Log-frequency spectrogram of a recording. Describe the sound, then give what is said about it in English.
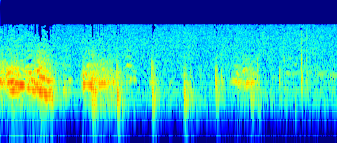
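A sled dog team barks and yelps in a moderately loud cluster as it stops outside a cabin at night, opening with two drawn-out whining howls, followed by a string of short, sharp barks at irregular intervals. “It was nearly an hour later when she finally heard his team stop outside the cabin.”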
